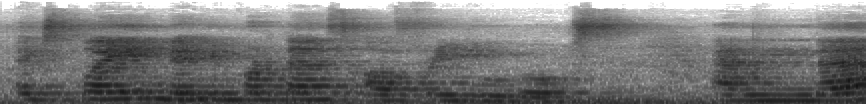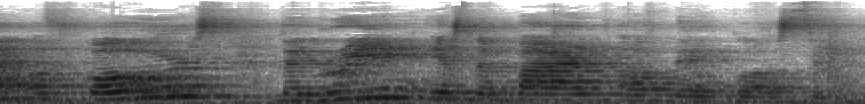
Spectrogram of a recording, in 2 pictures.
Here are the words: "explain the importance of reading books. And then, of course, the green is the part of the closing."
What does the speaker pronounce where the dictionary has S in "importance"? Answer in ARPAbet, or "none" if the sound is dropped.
S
